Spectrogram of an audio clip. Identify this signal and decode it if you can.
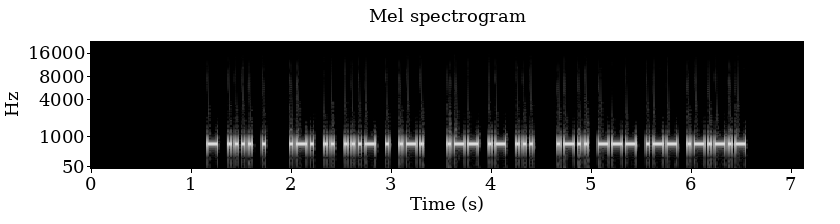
Morse code, heard as a keyed tone, about 36 wpm, 700 Hz. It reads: THE RIVER WAS LOW.
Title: Sentences from Top 1000 Words - Review Part 1 - 35wpm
